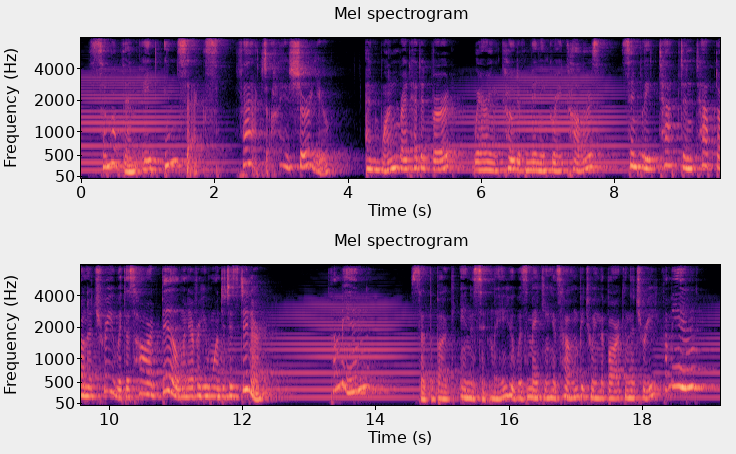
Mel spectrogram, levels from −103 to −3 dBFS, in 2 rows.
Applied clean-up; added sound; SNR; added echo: none; Wind instrument, woodwind instrument; 16 dB; reverberation time 0.8 s.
